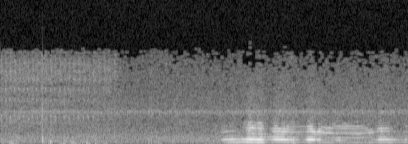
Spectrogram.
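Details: While feeding, American black bear cubs protect their food from siblings. After two seconds of quiet rustling come a run of wavering, nasal, whining calls with strong overtones that rise and fall, pulsing several times.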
